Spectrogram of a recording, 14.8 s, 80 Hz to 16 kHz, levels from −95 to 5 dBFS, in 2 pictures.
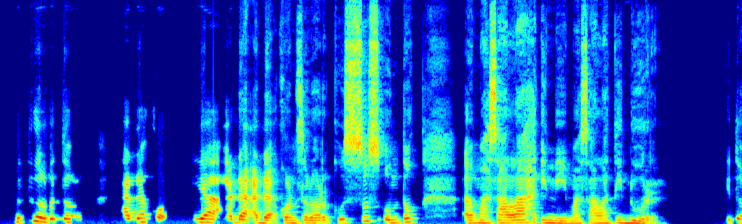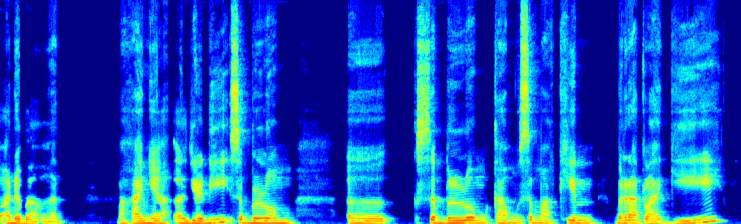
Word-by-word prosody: Betul 285 +1 +5
betul. 235 0 +2 0.5
Ada 240 +2 +3
kok. - - 0 0.3
Iya 245 -1 +8 0.2
ada 220 0 +5
ada 190 0 +5
konselor 195 0 -1
khusus 230 +9 +2
untuk, 255 +6 -1 0.4
eee, 185 - +1
masalah 195 +2 +3
ini, 195 -5 +1
masalah 175 +2 -2
tidur, 175 -4 +2 0.8
itu 220 +4 -2
ada 175 -4 +1
banget. 145 -1 -6 0.5
Makannya 170 0 -1
eee, 170 +1 -1
jadi 180 +4 +1
sebelum 175 -3 +1 0.5
eee, 165 -1 -2 0.3
sebelum 190 0 +1
kamu 185 +1 -5
semakin 185 -2 -3 0.2
berat 190 0 +1
lagi, 165 - -4
185 Hz, 115 wpm, -19 LUFS, 175-205 Hz, 0.8 s, Iya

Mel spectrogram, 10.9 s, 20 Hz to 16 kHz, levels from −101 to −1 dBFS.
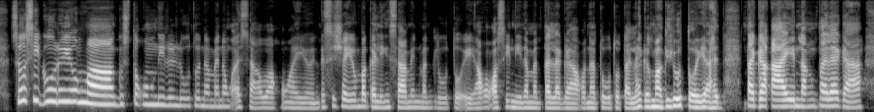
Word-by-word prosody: So 380 +2 0
siguro 385 -2 0
'yung, 375 -3 +3
ah, 285 -2 +8
gusto 285 +2 -8
kong 280 0 -6
niluluto 245 -3 -9
naman 215 -1 -10
no'ng 215 - -9
asawa 175 -4 -8
ko 175 -1 -10
ngayon 165 -1 -11
kasi 195 +3 -10
siya 215 -2 -3
'yung 205 - -7
magaling 195 -3 -4
sa 185 -2 -2
amin 185 0 -10
magluto, 175 -2 -11
eh, 160 - -8
ako 165 +3 -6
kasi 175 +3 -4
hindi 180 -2 -6
naman 175 -2 -6
talaga 170 -2 -3
ako 170 - -8
natuto 170 +1 -7
talaga 190 +5 -2
magluto, 210 +1 +3
'yan, 185 -2 +1 0.2
tagakain 220 -1 +5
lang 215 0 -3
talaga. 220 -5 +1
205 Hz, 180 wpm, -19 LUFS, 175-235 Hz, 0.2 s, ah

